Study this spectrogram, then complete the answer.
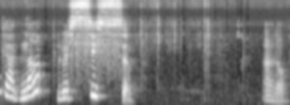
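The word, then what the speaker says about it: six: وكلمه 6 تنتهي بالاكس، وهذا الاكس ينطق س هنا.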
